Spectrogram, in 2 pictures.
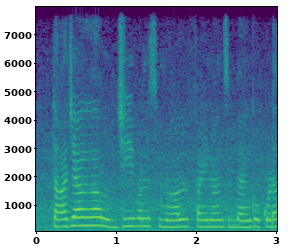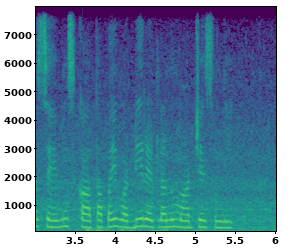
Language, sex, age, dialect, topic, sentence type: Telugu, female, 18-24, Central/Coastal, banking, statement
